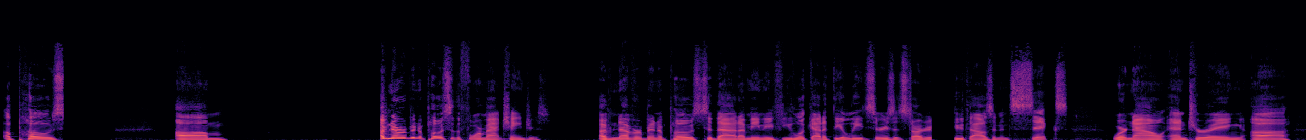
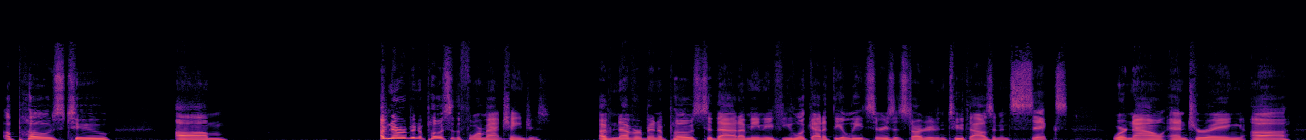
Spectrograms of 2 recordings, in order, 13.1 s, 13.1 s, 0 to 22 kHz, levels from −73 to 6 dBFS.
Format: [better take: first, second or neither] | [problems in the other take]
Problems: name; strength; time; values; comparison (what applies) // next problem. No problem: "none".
second | audio cutting out; at 0.5 s and at 9.5 s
